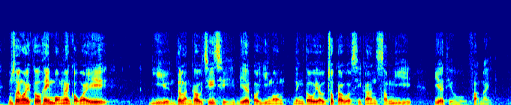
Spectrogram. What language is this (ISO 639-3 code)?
yue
